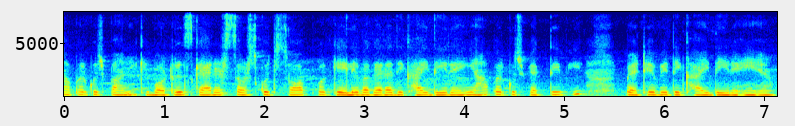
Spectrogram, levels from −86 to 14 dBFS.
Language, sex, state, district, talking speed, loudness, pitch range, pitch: Hindi, female, Chhattisgarh, Bilaspur, 220 wpm, -16 LUFS, 210-230 Hz, 220 Hz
